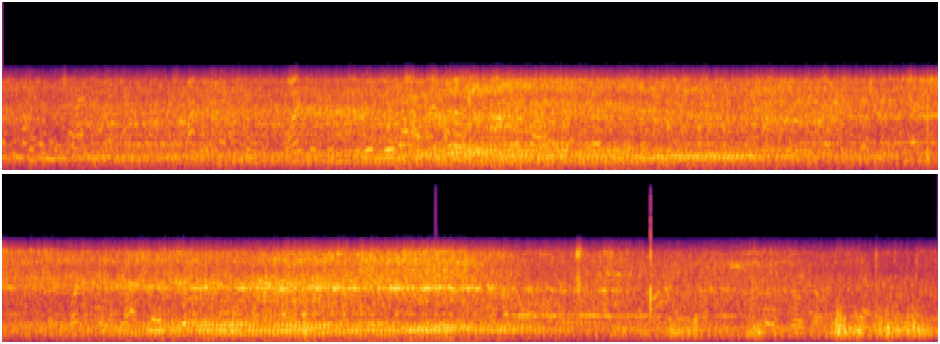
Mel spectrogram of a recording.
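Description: Go-kart engines running, swelling louder twice as karts come close and draw away again.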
